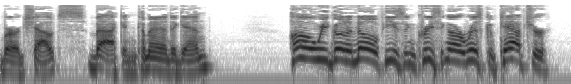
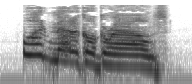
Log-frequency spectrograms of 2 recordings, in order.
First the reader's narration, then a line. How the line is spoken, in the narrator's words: Munkberg shouts, horrified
